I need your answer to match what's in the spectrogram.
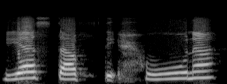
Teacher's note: मिन क़ब्लु, मिन यहाँ पे इख्फा हो रहा है, मिन क़ब्लु यस्तफ्तिहूना, हूना में देखे वाव साकिन पीछे पेश, वाव मद्दा का कायदा जारी हो रहा है, एक अलिफ के बराबर लंबा करेंगे।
